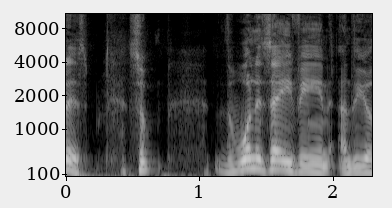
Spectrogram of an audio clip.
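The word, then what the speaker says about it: Aoibhinn: which is A-O-I-B-H as well, but it ends with E-A-N-N. And the first one of those is pronounced Avine, so you were close.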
